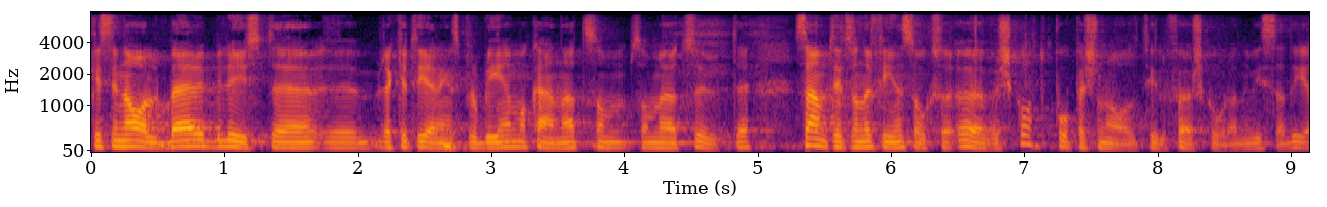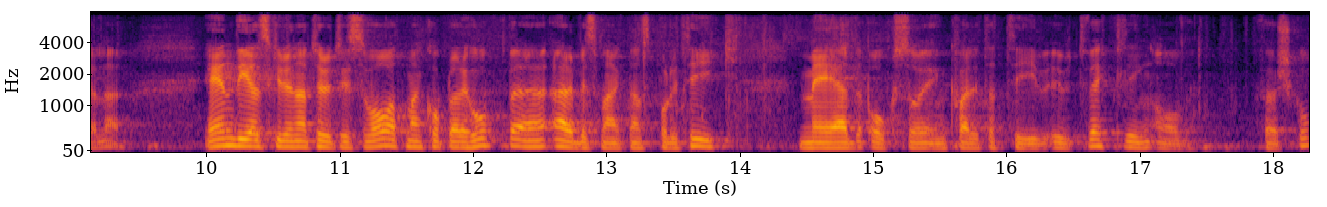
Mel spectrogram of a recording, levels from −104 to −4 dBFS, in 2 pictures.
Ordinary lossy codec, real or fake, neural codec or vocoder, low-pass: Opus, 64 kbps; real; none; 7.2 kHz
